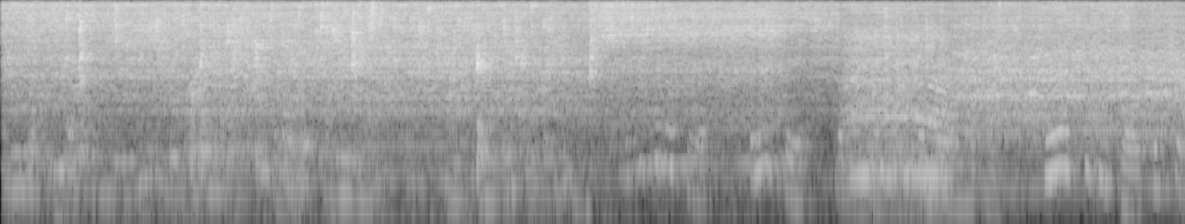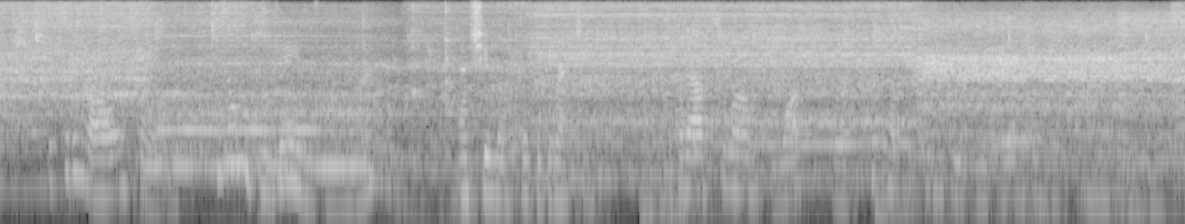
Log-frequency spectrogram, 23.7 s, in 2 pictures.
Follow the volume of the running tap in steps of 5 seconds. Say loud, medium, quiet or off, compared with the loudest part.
loud, medium, medium, medium, medium.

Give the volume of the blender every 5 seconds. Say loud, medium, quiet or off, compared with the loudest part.
medium, loud, loud, loud, loud.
